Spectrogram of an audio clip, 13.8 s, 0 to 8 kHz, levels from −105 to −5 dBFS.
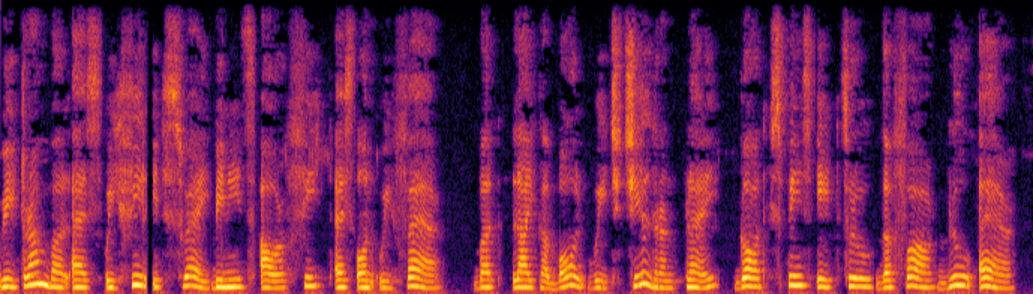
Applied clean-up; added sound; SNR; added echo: none; none; none; none.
